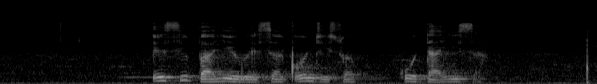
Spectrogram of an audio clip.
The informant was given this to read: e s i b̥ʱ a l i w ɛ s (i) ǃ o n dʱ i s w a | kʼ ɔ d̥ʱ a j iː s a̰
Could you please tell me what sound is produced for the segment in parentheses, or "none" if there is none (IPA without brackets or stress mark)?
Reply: a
